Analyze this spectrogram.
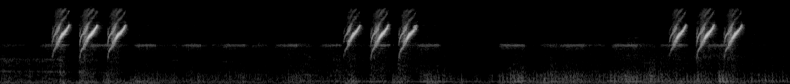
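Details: Afternoon song of a cinereous tit, said to prompt other tits to sing: three bursts of three quick, high, rising whistled notes, spaced about three seconds apart, with a constant faint high tone between them.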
